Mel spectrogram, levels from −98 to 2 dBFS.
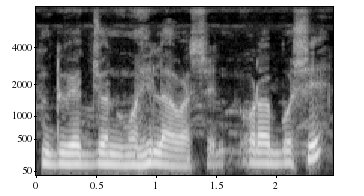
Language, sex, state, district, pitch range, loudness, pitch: Bengali, male, Assam, Hailakandi, 135-150 Hz, -14 LUFS, 140 Hz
